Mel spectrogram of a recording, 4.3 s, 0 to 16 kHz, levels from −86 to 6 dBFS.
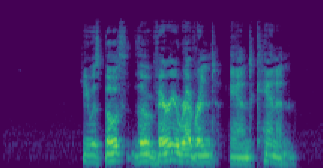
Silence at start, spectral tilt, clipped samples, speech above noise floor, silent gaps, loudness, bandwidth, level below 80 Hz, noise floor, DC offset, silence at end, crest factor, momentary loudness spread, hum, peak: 1.1 s; -6 dB/octave; under 0.1%; 55 dB; none; -20 LUFS; 10 kHz; -50 dBFS; -75 dBFS; under 0.1%; 0.4 s; 18 dB; 14 LU; none; -4 dBFS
